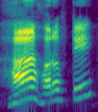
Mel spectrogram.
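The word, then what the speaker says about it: ه: আর এই হাফটি উচ্চারণ হবে হলকের শুরু হতে। হলকের শুরু হতে এই হাটি উচ্চারণ হবে।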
